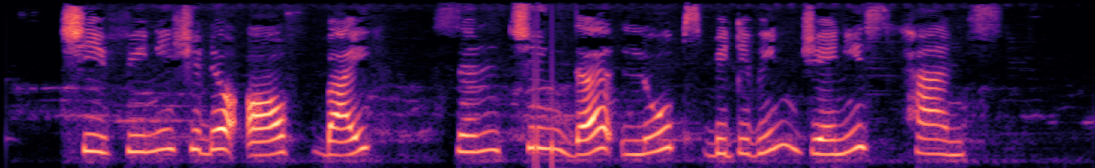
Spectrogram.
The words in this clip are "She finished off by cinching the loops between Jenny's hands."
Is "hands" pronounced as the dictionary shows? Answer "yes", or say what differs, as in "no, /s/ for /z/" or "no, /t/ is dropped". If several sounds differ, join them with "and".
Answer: no, /s/ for /z/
